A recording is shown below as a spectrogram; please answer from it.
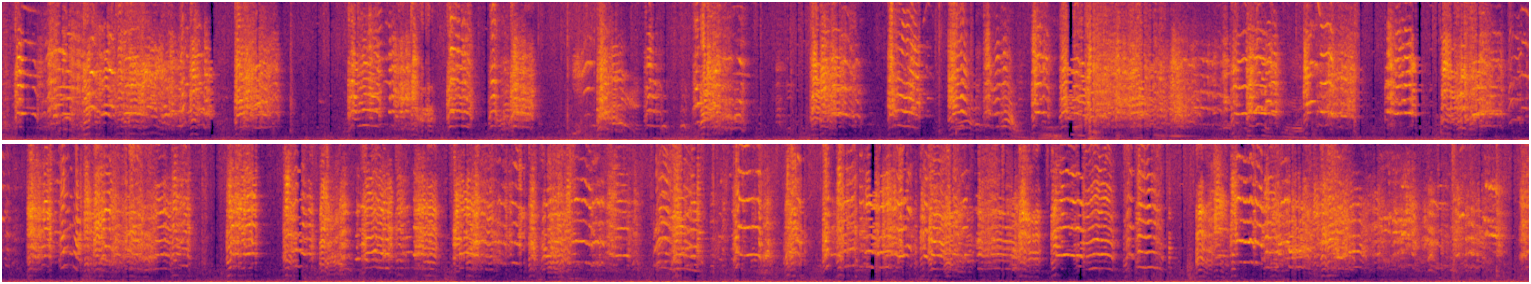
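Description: A flock of seagulls calling close by, many overlapping squawks in a dense, constant chorus.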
